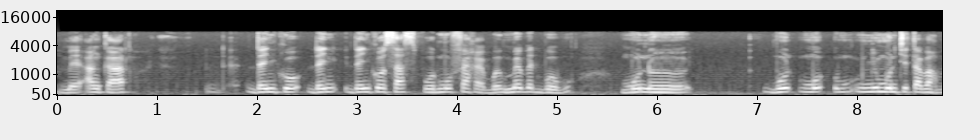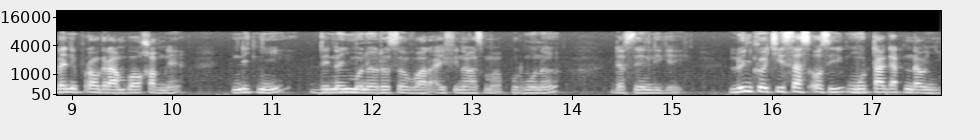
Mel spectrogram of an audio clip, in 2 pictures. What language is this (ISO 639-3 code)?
wol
